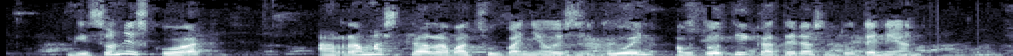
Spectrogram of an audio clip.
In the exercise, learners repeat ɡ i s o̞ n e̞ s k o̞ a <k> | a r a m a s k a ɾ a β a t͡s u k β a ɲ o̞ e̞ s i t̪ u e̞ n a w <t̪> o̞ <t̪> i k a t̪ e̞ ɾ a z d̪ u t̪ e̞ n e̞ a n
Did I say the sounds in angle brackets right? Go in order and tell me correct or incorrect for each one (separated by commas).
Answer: correct, correct, correct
